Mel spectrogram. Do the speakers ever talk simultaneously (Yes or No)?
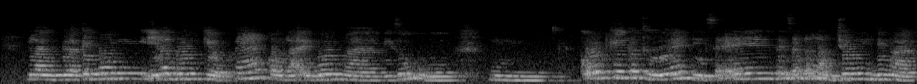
No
